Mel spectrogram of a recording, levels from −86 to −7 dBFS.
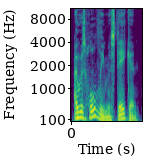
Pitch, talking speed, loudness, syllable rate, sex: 125 Hz, 170 wpm, -16 LUFS, 5.5 syllables/s, female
